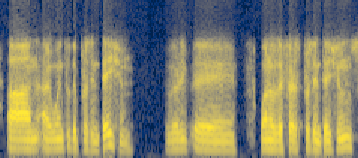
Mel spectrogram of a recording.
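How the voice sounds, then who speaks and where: Speaking at a moderate pace, a man with a Spanish accent keeps a medium pitch. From Colombia. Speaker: business associate. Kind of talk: interview. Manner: halting.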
